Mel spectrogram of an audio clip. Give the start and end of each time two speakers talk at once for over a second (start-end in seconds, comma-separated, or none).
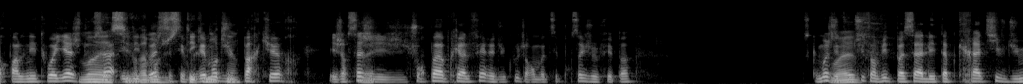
0.8-2.4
